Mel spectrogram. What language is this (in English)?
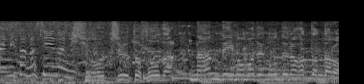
Japanese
